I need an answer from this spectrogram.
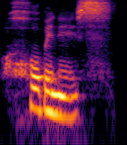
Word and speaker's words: jóvenes: And then here, jóvenes, a H sound, jóvenes.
